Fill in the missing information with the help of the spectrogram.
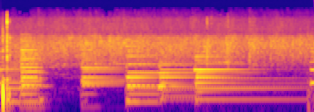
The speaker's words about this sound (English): And everyone said in Jesus' name, you may be seated. When you get seated, clap your hands unto the Lord. Out of your mouth, shout some great thing that God's done.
